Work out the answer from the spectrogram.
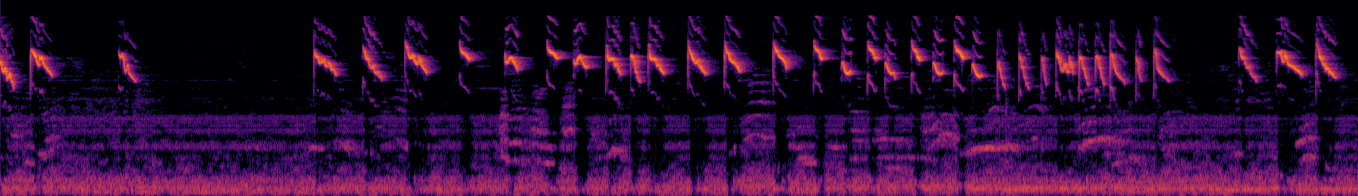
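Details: Singing buxtoni oriental white-eye with a rough voice, kept to prompt other birds to sing; after a quiet start, quick high down-slurred chips build into a dense steady stream, faint hum below.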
